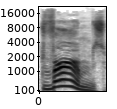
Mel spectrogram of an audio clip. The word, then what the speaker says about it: Worms: In French, worms is pronounced verms with a long O, and yes, the S is pronounced.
